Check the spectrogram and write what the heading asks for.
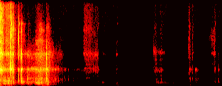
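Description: A short spoken word in a woman's voice in the first half second, then near silence with a few faint ticks.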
